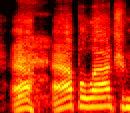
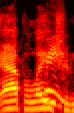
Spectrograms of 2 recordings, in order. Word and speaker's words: Appalachian: You have to pronounce it right. Appalachian Mountains is what it is, but we call it the Appalachian Mountains.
